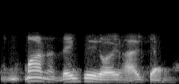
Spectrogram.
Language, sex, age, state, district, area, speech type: Manipuri, female, 60+, Manipur, Kangpokpi, urban, conversation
